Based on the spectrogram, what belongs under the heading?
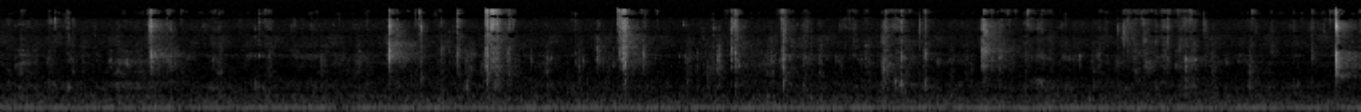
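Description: Close-miked chewing and biting of food, with scattered sharp crunches and clicks from the mouth, over a steady low hum.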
